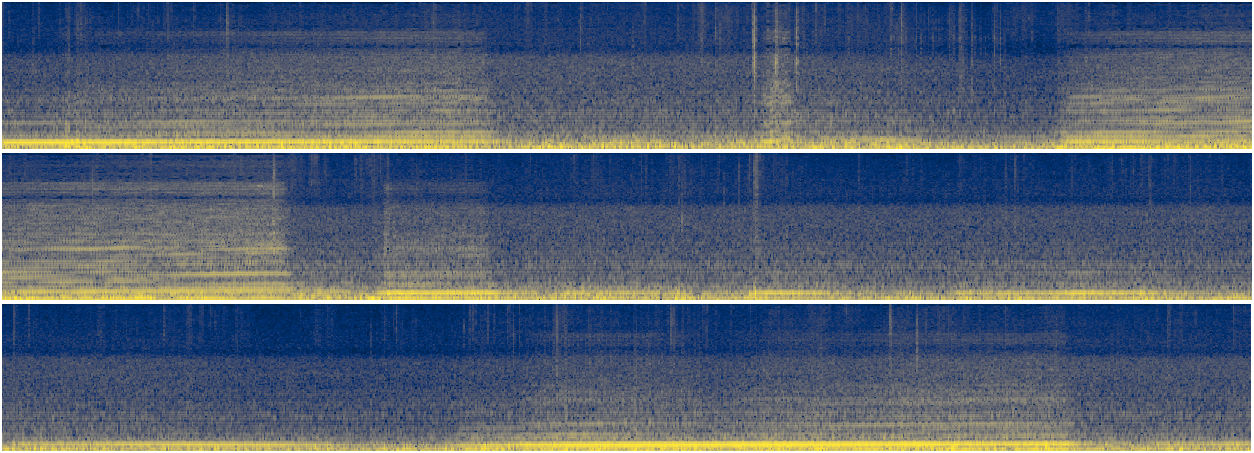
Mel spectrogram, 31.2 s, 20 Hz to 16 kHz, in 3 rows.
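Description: Exhaust of a BMW E46 330xi's straight-six, with a muffler delete and aftermarket headers, heard from inside the cabin while driving. Its pitch climbs under acceleration about a third of the way in, drops off, and then holds steady at a cruise. It grows louder again near the end.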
